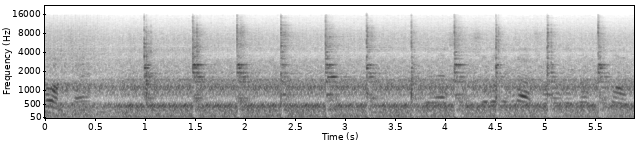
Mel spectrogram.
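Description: A ratchet wrench clicks in a steady rhythm on metal.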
